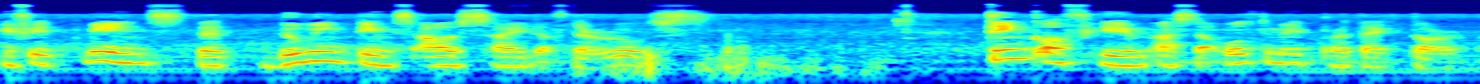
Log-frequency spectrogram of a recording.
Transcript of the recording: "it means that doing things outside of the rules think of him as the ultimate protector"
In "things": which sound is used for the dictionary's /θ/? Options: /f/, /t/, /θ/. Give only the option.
/t/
